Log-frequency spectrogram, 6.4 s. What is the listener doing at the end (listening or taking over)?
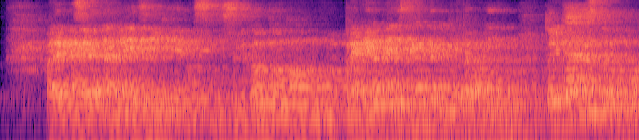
listening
